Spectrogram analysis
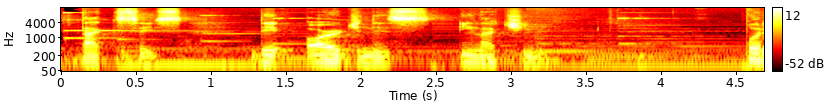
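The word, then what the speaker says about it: τάξις: desde os tempos primitivos de taxis em grego pronuncia-se taxis de ord em latim por exemplo a liturgia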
